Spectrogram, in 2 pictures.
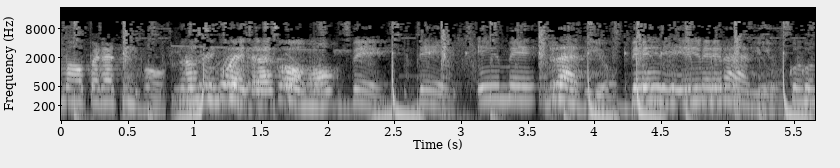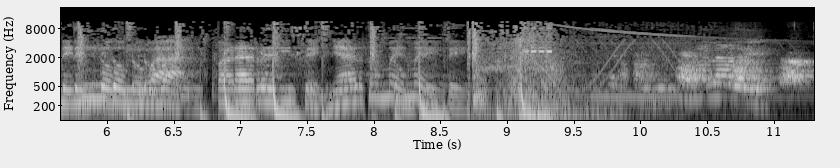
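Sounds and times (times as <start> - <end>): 
speech: 0.0 - 9.6
dog barking: 9.9 - 11.3.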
